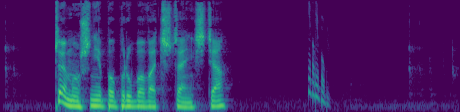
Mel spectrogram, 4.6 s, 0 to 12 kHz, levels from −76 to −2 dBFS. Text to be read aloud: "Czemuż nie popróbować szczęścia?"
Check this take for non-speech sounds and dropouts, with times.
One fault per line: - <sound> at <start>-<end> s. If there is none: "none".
- chirp at 3.1-3.3 s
